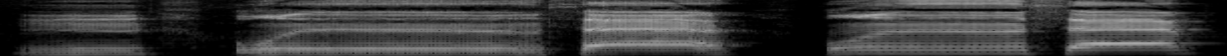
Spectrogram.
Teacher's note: Tha is the tip of the tongue at the end of the top teeth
